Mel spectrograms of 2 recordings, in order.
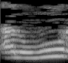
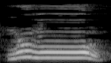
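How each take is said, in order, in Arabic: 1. تبدأ الكلمة بهمزة ثم حركة. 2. تبدأ الكلمة مباشرة بالصوت l. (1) "هنطقها بهمزة الوصل" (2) "يشيل الهمزة وابدأ بالحرف المتحرك"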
